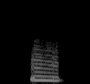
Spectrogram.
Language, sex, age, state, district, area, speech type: Manipuri, female, 18-30, Manipur, Kangpokpi, urban, conversation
